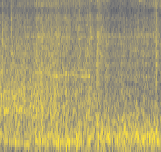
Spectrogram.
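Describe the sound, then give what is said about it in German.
A Chicago subway train rumbles steadily along the rails, a dense continuous roar with faint clattering and a thin high squeal briefly riding on top, with no voices. “Doch eine kurze Fahrt mit der U-Bahn reicht aus, um ein anderes Chicago kennenzulernen.”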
